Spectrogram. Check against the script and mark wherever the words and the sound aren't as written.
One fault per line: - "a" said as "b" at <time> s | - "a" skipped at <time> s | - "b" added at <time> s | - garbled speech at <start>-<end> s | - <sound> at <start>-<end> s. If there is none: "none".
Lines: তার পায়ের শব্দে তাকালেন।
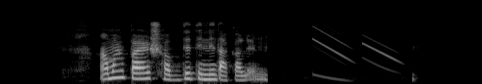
- "তার" said as "আমার" at 1.0 s
- "তিনি" added at 1.9 s
- chirp at 3.1-4.1 s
